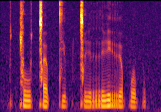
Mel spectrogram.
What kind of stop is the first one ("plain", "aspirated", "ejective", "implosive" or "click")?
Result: click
